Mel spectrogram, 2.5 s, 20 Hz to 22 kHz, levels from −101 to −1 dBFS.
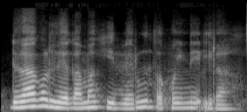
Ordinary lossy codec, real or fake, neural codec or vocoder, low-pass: MP3, 96 kbps; fake; autoencoder, 48 kHz, 32 numbers a frame, DAC-VAE, trained on Japanese speech; 19.8 kHz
